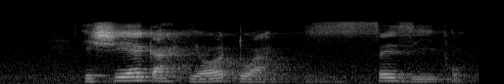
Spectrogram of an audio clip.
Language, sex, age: Xhosa, male, 18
